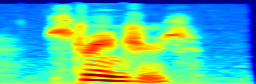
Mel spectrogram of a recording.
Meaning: plural of stranger
- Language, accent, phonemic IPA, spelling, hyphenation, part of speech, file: English, US, /ˈstɹeɪnd͡ʒɚz/, strangers, stran‧gers, noun, En-us-strangers.ogg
